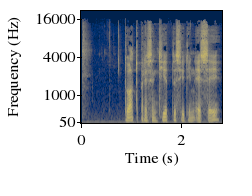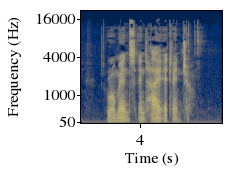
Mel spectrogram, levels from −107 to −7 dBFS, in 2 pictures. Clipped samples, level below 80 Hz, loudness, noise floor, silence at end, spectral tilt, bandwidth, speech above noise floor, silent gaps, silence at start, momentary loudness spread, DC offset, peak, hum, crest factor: under 0.1%; -62 dBFS; -26 LUFS; -62 dBFS; 0.45 s; -1.5 dB/octave; 16 kHz; 34 dB; none; 0 s; 19 LU; under 0.1%; -6 dBFS; none; 26 dB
